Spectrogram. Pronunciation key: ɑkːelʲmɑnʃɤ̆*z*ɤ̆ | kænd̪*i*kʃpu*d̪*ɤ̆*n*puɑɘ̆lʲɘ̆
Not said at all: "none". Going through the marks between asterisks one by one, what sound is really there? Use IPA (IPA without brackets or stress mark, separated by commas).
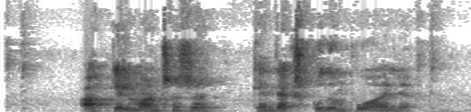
ʒ, æ, d̪, m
